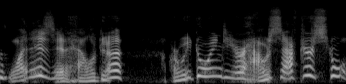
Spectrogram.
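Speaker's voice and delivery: very high, gravelly voice with swooping pitch. Reading a story aloud, voicing a character's line, gravelly Marge Simpson voice. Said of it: "that is Marge Simpson".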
